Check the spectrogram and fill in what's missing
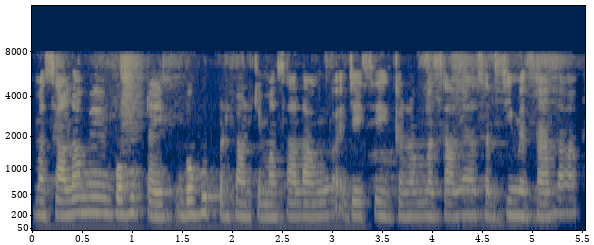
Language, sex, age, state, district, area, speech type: Maithili, female, 18-30, Bihar, Purnia, rural, spontaneous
